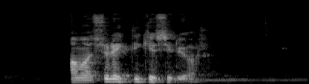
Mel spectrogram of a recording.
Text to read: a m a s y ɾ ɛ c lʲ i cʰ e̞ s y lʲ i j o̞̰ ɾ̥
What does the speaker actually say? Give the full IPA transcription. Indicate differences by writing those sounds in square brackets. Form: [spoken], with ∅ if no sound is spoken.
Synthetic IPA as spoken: a m a s y ɾ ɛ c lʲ i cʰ e̞ s [i] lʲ i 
